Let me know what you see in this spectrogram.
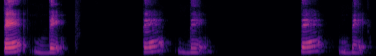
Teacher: la lengua choca la parte posterior de los dientes superiores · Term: dentales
